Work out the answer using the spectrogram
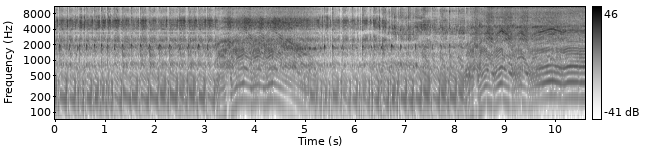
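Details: New Husqvarna 562XP Mark II chainsaw, first-ever run, warming up: steady idle, then two clean revs up and back down with crisp throttle response; normal running, found its tune quickly.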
